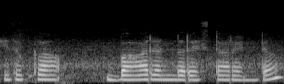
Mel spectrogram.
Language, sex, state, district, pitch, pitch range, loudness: Telugu, female, Andhra Pradesh, Annamaya, 215 Hz, 210-220 Hz, -19 LUFS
